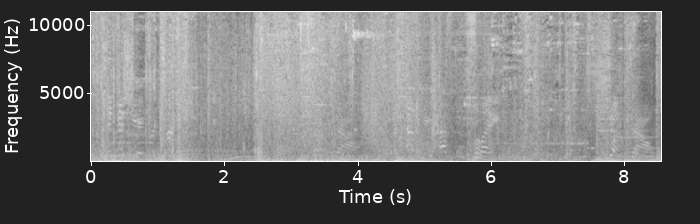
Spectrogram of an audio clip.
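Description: Granger's ultimate in the Mobile Legends video game fires rapid bursts of gunshots and booms amid dense battle effects, loud and continuous, with game voice lines over the action.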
